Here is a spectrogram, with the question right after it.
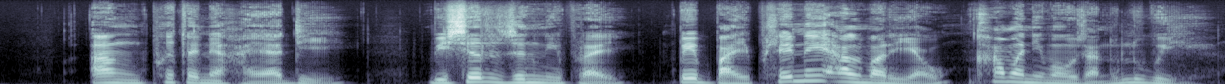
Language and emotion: Bodo, disgusted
